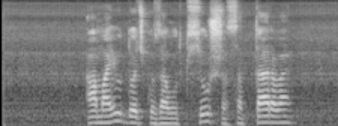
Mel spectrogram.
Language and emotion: Russian, positive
